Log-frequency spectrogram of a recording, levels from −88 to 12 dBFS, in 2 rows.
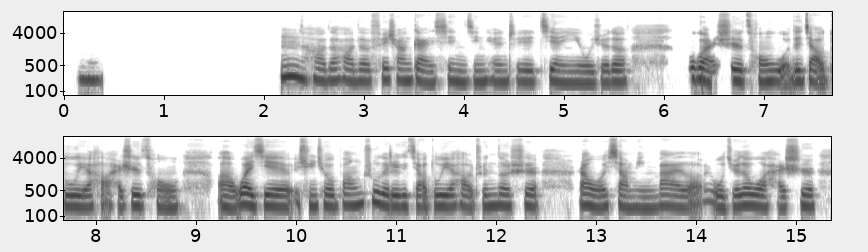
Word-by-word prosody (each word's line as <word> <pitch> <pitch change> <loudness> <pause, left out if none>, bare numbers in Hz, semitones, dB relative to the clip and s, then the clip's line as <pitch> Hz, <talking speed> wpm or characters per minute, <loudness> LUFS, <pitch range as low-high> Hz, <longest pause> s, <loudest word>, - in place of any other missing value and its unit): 嗯。 205 -1 -3 1.8
嗯， 260 0 +6
好 210 -2 -3
的 200 +1 -2
好 205 -2 -3
的。 190 0 -2
非 210 +3 -4
常 200 -2 -2
感 185 -4 -1
谢 195 +2 -5
你 185 -1 -2
今 185 0 -4
天 185 -2 -4
这 190 0 -8
些 185 -1 -1
建 185 -1 -1
议， 175 - -3
我 170 0 -1
觉 175 +1 -3
得， 185 0 0 0.6
不 225 - +2
管 205 -6 +4
是 195 +2 +2
从 185 0 -1
我 - - +1
的 190 - +3
角 190 0 +2
度 185 -1 +3
也 180 - +2
好， - - -6
还 - - -5
是 195 +2 +2
从， 175 -1 -3 0.4
啊， 180 -1 +1
外 210 +4 +6
界 190 +1 +3
寻 195 -3 -3
求 190 0 0
帮 200 +2 -1
助 230 +1 0
的 210 - +5
这 185 -1 +3
个 185 - +2
角 185 0 -2
度 190 +2 +2
也 190 0 +4
好， 190 -2 -3
真 190 +1 -2
的 195 -1 +1
是 195 -1 -1 0.4
让 195 -2 +3
我 180 +1 +1
想 185 -2 +1
明 170 0 -4
白 190 -2 -1
了。 175 - -2
我 180 - +1
觉 185 +2 -1
得 200 +1 +4
我 195 -1 +3
还 170 -1 -5
是， 185 +1 0
190 Hz, 240 characters per minute, -23 LUFS, 185-200 Hz, 1.8 s, 嗯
